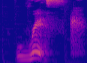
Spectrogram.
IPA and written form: rɪsk (RISK)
